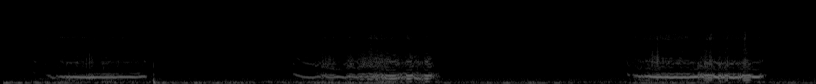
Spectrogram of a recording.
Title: Cat snoring...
